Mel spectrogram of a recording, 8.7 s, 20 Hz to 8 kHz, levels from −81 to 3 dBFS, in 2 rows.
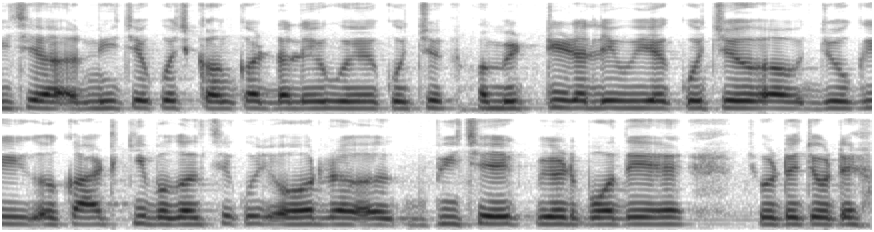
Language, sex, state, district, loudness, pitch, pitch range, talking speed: Hindi, male, Uttar Pradesh, Budaun, -15 LUFS, 185 Hz, 180-190 Hz, 220 wpm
